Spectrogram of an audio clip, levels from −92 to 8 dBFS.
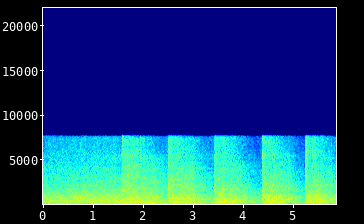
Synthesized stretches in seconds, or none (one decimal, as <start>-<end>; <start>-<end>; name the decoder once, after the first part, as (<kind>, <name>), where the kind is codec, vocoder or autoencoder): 0.4-3.8 (codec, SNAC)

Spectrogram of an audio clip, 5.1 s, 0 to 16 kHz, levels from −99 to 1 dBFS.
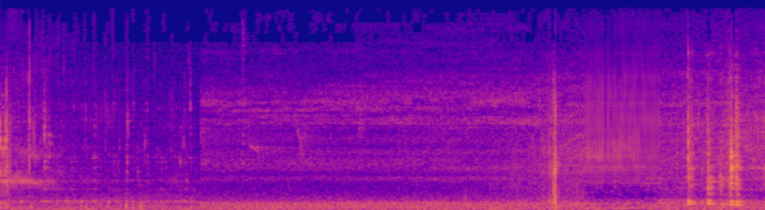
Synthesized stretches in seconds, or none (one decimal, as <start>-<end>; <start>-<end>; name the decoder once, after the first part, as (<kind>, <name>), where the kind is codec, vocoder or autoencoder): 3.9-4.4 (vocoder, BigVGAN v2)

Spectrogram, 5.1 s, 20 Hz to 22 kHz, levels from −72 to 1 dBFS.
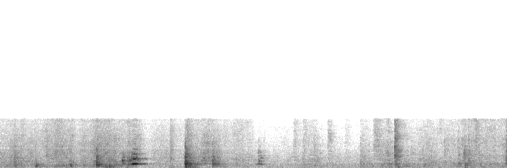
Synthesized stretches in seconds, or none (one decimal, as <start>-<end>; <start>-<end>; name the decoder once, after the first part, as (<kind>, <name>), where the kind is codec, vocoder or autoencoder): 0.0-2.3 (autoencoder, DAC-VAE)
